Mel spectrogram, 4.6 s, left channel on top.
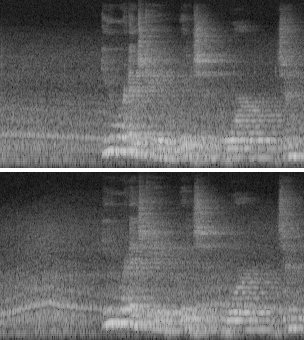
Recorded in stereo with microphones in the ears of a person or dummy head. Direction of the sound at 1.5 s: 50° left (ahead or behind).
